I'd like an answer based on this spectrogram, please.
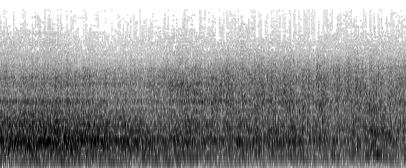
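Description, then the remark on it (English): A large ocean wave strikes a small boat, a loud, steady rushing roar of churning water that fills the whole stretch without a break, with no voices. “Watch this next wave, Jack. Hold on.”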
